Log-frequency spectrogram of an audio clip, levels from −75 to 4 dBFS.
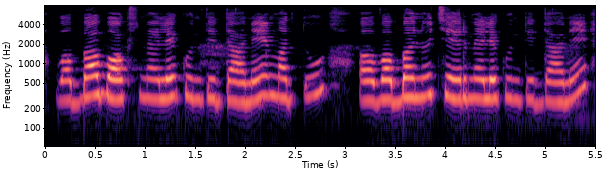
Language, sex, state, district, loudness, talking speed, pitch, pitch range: Kannada, female, Karnataka, Bidar, -18 LUFS, 100 wpm, 290 Hz, 275-310 Hz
